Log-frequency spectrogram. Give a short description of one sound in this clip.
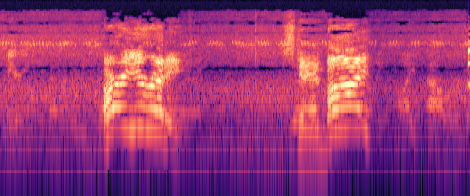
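A man calls out commands loudly nearby.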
